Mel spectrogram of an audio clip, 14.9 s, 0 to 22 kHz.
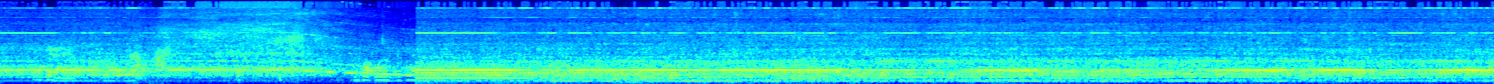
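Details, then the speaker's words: Early Dyson DC14 All Floors vacuum: motor spins up and holds a smooth, steady whine with no surging; fault was a filter latch out of place, brush roll still slightly weak. "so it appears that filter latch being out of place was the issue"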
